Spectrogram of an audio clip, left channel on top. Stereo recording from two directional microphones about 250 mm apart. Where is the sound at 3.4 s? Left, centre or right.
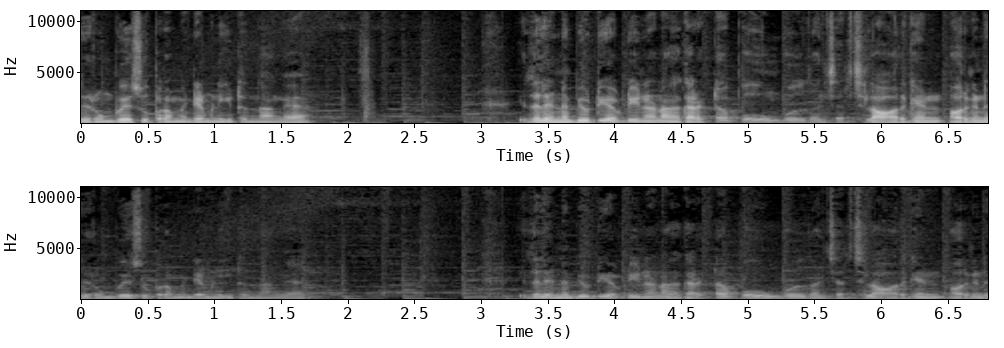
Left.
